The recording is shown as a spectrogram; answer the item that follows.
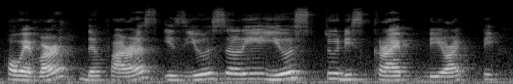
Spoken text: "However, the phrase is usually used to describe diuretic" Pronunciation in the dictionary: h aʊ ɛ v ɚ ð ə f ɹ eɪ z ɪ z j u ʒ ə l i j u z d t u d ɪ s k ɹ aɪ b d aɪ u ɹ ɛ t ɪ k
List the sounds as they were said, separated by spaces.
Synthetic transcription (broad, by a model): h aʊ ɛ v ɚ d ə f ɹ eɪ s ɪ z j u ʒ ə l i j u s t u d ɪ s k ɹ aɪ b d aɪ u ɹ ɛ t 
